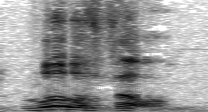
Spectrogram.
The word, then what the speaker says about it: Louisville: oh instead of louisville you have to pretend you're brushing your teeth and go louisville right louisville yeah are you from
